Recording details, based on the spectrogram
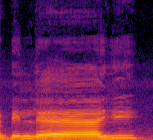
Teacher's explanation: बिल्लाहि बारीक करेंगे लाम को, और थोड़ा सा मजबूती के साथ पढ़ेंगे और लंबा भी करेंगे क्योंकि खड़ी ज़बर है और फिर शद है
